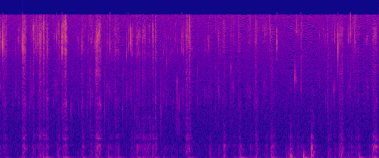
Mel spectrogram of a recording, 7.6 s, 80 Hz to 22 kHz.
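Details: Kitten born December 2019 eating cat candy, close ASMR recording: dense irregular wet chewing and smacking clicks, several per second, over a steady low indoor hum.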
